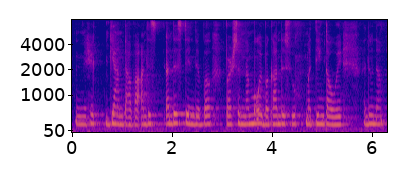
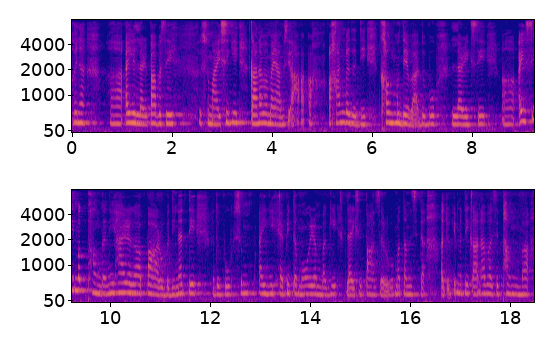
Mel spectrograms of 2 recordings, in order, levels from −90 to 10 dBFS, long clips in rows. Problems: background sounds at intervals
